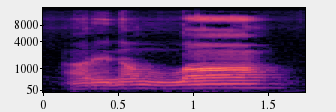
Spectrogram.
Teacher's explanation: lafaz Allahnya tafkhim ya lafaz Allahnya tafkhim tebal arinallah ingat ya nyebut Allah itu bibir dan dagu enggak bergerak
